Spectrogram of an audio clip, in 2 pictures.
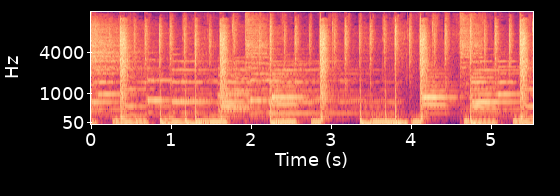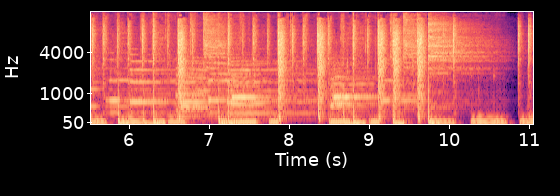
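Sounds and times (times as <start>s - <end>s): crisp percussion hits: 0.4s - 10.0s
kick drum: 0.8s - 1.6s, 3.4s - 4.0s, 4.8s - 5.0s, 5.8s - 7.4s, 8.6s - 9.9s.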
